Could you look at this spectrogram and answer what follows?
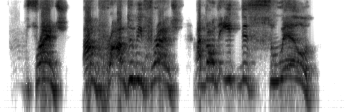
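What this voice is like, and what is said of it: Put-on French accent. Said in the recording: “Dinklage's French accent”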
